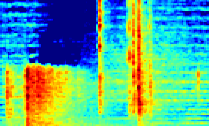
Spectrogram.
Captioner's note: cell door locking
